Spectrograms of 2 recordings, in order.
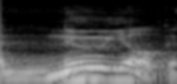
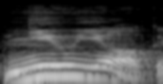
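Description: First: ヌーヨーク drawn out on a plain "noo"; American New York. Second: ニューヨーク starting with a "nyoo" glide; British New York. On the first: Teacher contrasts two ways of saying New York, American version. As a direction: say ヌーヨーク with no glide after N. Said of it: "ヌーと発音するのはアメリカ式。". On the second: Teacher contrasts two ways of saying New York, British version. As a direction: say ニューヨーク with Y after the N. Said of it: "イギリスではこれニューって言います。". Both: Shown as a demonstration.

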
